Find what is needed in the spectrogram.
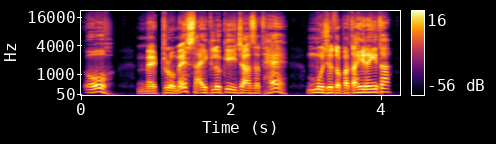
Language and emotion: Urdu, surprised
